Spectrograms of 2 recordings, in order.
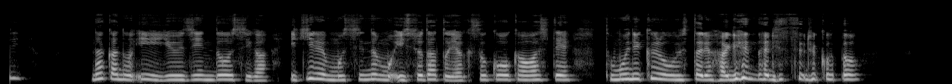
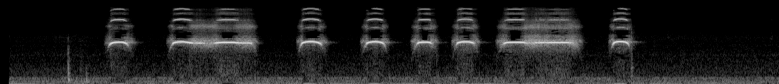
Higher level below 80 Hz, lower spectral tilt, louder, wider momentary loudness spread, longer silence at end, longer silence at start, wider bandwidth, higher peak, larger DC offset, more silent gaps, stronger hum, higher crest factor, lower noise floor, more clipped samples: second, -74 dBFS vs -50 dBFS; first, -5.5 dB/octave vs 3 dB/octave; second, -23 LUFS vs -9 LUFS; about the same, 8 LU vs 8 LU; second, 0.95 s vs 1.5 s; second, 0.1 s vs 1.1 s; second, 11.5 kHz vs 15.5 kHz; about the same, -6 dBFS vs -6 dBFS; neither; neither; neither; first, 18 dB vs 10 dB; first, -74 dBFS vs -44 dBFS; neither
